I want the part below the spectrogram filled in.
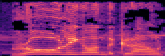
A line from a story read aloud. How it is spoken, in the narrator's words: he called out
